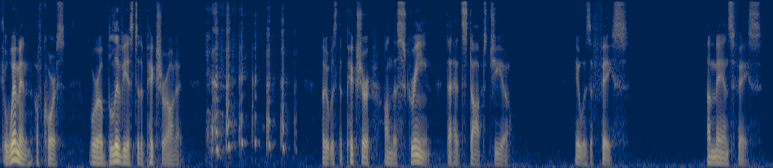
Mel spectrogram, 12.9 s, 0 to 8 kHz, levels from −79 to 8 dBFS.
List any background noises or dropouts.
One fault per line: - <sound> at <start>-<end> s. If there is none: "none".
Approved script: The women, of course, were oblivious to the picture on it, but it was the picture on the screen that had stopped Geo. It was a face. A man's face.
- laugh at 3.4-5.0 s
